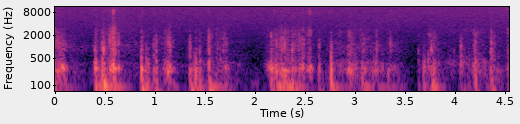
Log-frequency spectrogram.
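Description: Long nails scratch and fingers rub the black foam windscreen on a desktop microphone. The result is a run of close, muffled scraping and rustling bursts with a deep, boomy low end and almost no high sparkle.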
